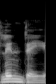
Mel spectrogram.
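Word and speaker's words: Linde: that Norah has with Mrs Lind or Mrs Lindy as as some people pronounce and she says that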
